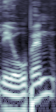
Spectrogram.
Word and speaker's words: Leoben: Also wenn man es hochdeutsch spricht, Leoben und sonst Leoben. Und sonst Leon.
